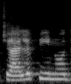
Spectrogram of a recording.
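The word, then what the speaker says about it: jalapeño: you have the topping which people mostly call jalapeno uh would you like to pronounce that is jalapeno the correct pronunciation another new word for me okay jalop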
